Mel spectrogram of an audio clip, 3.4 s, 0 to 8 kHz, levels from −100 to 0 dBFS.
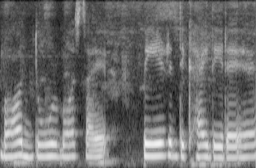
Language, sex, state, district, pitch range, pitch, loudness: Hindi, female, Assam, Kamrup Metropolitan, 200-220 Hz, 210 Hz, -16 LUFS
